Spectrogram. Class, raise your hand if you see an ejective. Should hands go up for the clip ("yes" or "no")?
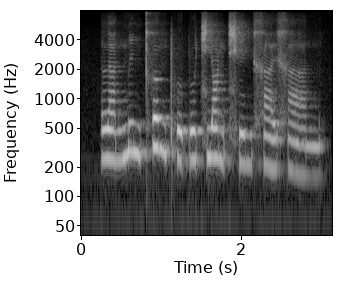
no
